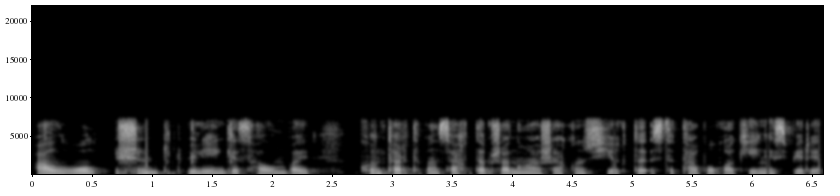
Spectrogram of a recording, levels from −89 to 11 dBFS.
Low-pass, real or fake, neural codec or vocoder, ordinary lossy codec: 7.2 kHz; real; none; none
